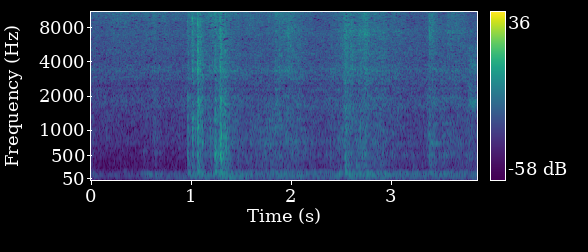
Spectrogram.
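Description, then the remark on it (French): Glacier ice cracking as an iceberg breaks away: several sharp, irregular snaps and creaks over a constant low rumble, with the loudest cluster early on and fainter cracks afterward. “Voilà, alors vous l'aurez peut-être pas reconnu, hein, mais c'est le craquement que, euh, mais le craquement que vous venez d'écouter, c'est le bruit d'une fissure dans un glacier et donc la naissance d'un iceberg.”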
